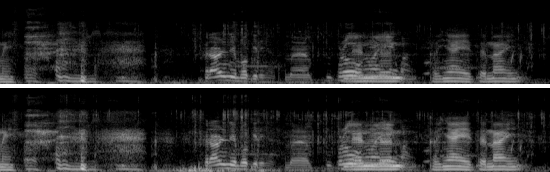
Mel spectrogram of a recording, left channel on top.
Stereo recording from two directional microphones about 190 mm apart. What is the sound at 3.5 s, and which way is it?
Speech, 10° right (ahead or behind).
